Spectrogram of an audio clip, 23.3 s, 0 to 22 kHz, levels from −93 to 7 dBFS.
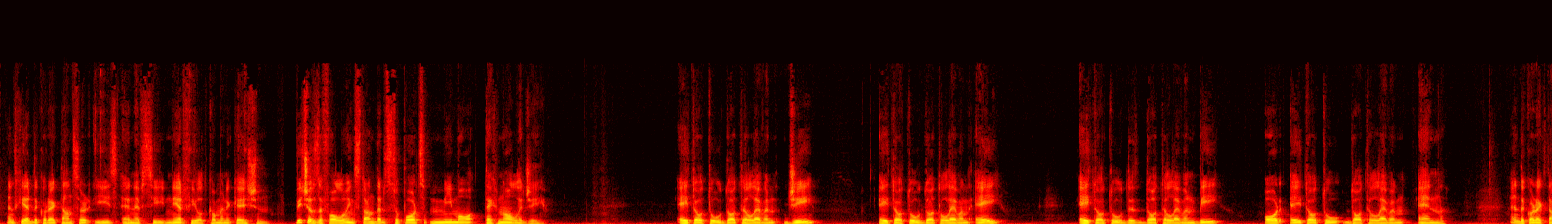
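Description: No audible technical faults turn up anywhere in this recording.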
